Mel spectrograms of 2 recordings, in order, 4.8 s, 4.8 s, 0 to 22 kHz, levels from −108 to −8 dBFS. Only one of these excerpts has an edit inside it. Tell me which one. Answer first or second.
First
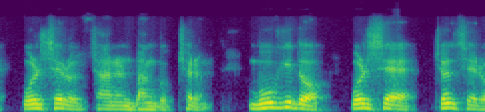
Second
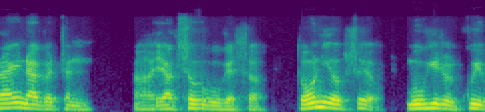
second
